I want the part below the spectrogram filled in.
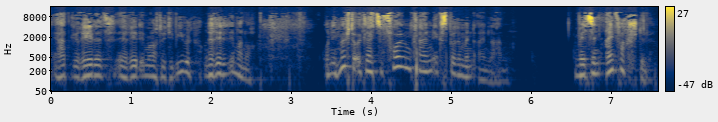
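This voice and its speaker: A man's voice: fairly high pitch, warm tone, husky. A middle-aged man preaching a sermon in a conversational, informal way, with rhetorical questions and frequent restarts.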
